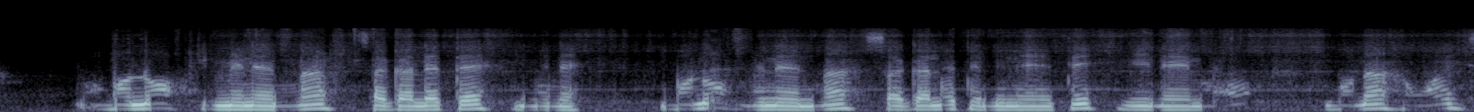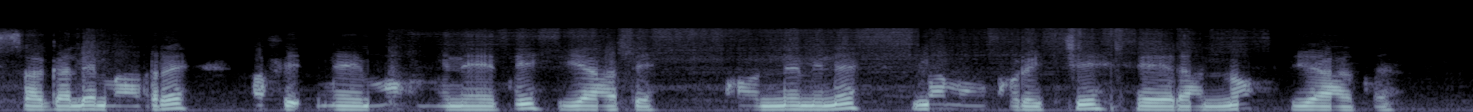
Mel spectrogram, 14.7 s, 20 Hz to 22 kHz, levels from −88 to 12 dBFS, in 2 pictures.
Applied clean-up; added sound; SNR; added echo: neural separator model SepFormer DNS4.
